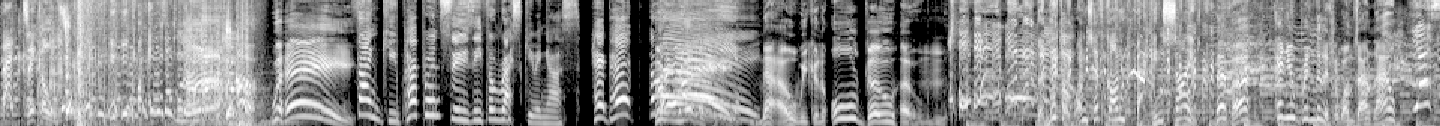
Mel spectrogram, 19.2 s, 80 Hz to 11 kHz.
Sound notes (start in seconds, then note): 0.6 all giggling; 2.3 grunting; 12.6 kids giggling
